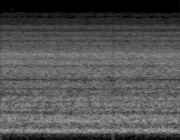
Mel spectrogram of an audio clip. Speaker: that's an effect i wanted you to hear that is a harmonic of the quench frequency in the vhf band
